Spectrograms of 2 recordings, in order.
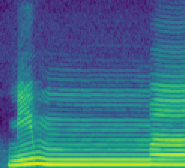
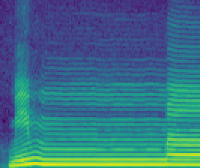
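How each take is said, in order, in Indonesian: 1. M yang digandakan itu berdengung dan ditahan lama. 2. M yang digandakan itu berdengung dan ditahan lama.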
